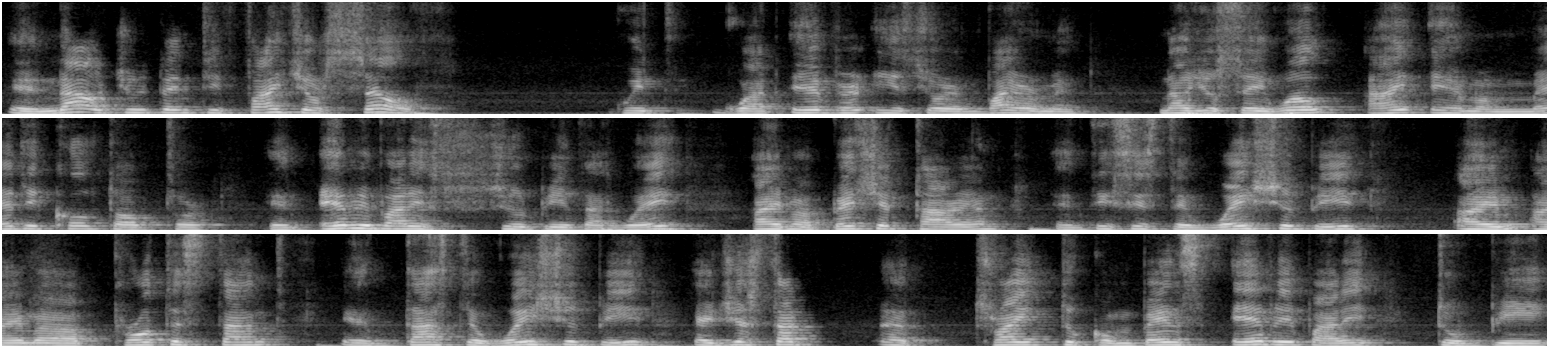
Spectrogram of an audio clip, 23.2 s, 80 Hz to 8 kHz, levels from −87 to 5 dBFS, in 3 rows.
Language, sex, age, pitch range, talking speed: English, male, 50-69, 150-195 Hz, 150 wpm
